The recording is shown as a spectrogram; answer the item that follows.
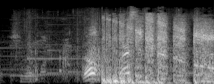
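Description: A faint rising rush, then a sudden loud burst about a second in: a voice crying out over dense noise with several sharp hits.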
